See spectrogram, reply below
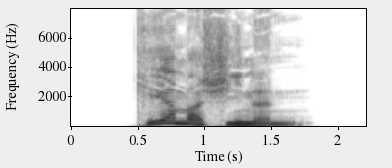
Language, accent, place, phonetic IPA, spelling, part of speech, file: German, Germany, Berlin, [ˈkeːɐ̯maˌʃiːnən], Kehrmaschinen, noun, De-Kehrmaschinen.ogg
- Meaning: plural of Kehrmaschine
